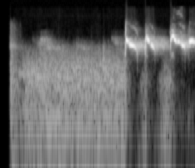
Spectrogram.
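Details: Caged oriental white-eye singing openly after three months of night training with its cage cloth open. A burst of broadband noise gives way to quick high whistled notes that slur downward in short bursts.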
